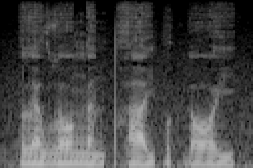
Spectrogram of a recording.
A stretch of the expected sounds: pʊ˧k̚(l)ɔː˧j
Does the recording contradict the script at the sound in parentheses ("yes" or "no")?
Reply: no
